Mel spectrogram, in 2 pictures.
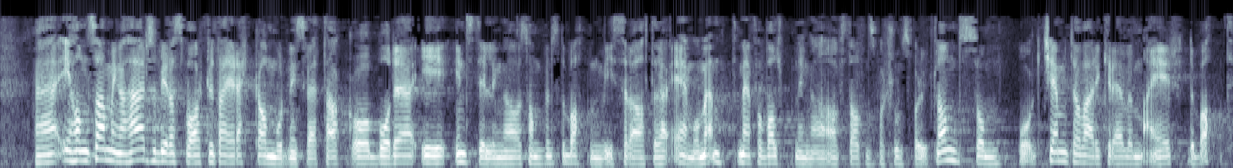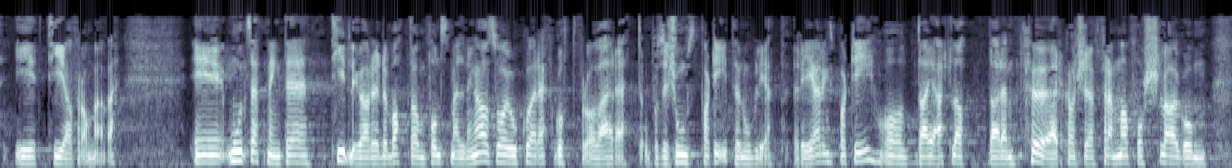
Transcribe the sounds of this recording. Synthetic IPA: ɪɦɑnsɑːmɪŋɑɦæːɾsɔblɪɖɛsʋɑːʈʉːt̪æɪɾʔɛkːəɑnmuːd̪nɪŋsʋeːt̪ʰɑːkɔboːd̪əʔɪʔɪnst̪ɪlːɪŋɑʋsɑmfʉnsd̪ɛbɑt̪ːn̩ʋḭːsədæ̰ɑt̪̚d̪ɛ̰ʔɛ̰mʊmɛ̰nt̪mɛfɔɾʋɑlt̪nɪŋɑɑ̰ʋst̪ɑːt̪n̩sfɑkʂuːnsfɑːɾʉ̰ːt̪ʰlɑnsɔmo̰ːɡçeːmət̪ʰɪlɔʋæːɾəkʰɾeːʋəmʔæ̰ɪɾd̪ɛbɑ̰t̪ːɪt̪ʰiːɑfɾʔɑ̰mːø̰ːʋə̰ɾ | ʔɪmuːt̪sɛt̪nɪŋt̪ʰɪt̪ʰiːd̪lɪɡɑɾəd̪ɛbɑt̪ːɑɾɔmfɔnsmɛld̪ɪŋɑsɔhɑɾjʊkʰuːæɾɛfɡɔt̪ːfɔ̰ɾʔɔ̰ʋæːɾə̰ɛ̰t̪ʊpʊsɪʂuːnspʰɑʈḭːt̪ʰɪlnuːblɪ̰ːɛ̰t̪ɾɛjeːɾɪŋspʰɑʈiːɔd̪ɑɪæʈ̪lɑt̪d̪æːɾɛnføːɾkʰɑnʂəfɾɛmːɑfɔʂɭɑːɡʊm

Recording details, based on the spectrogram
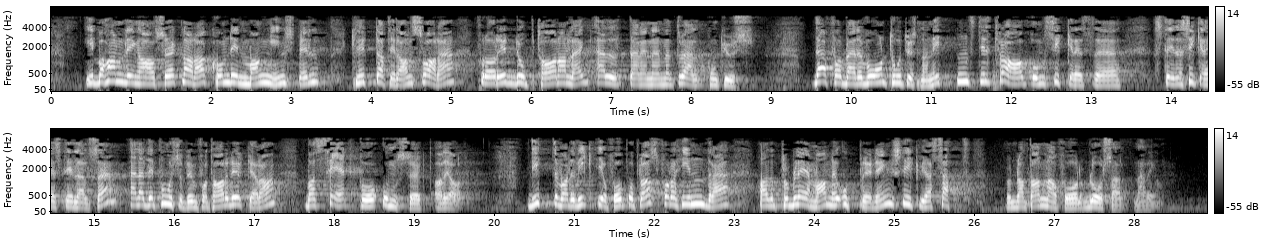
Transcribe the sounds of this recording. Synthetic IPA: ɪbəɦɑnd̪lɪŋɑɑʋsøːknɑd̪ɑkʰɔmd̪ɛɪnmɑŋːəɪnspɪl | kʰnʏt̪ːɑt̪ʰɪlɑnsʋɑːɾəfɔɾɔɾʏd̪ːəʊpːt̪ʰɑːɾɑnlɛɡɛlt̪əɾɛnɛʋɛnt̪ʉɛlːkʊŋkʰʉʂ | d̪æɾfɔɾblæɪd̪ɛʋoːɳt̪ʰuːt̪ʉːsən̩ɔːnɪt̪ːn̩st̪ɪlt̪kʰɾɑːʋʊmsɪkəɾ | ɪsɪkːəɾhɛt̪st̪ɪlːəlsəɛlːəɖ̪ɛpʰuːsɪt̪ʉmfɔɾt̪ʰɑːɾəd̪ʏɾkəɾəbɑseːʈpʰɔʔʊmsøːkt̪ɑɾɛɑ̰ːl | d̪ɪt̪ːəʋɑɖɛʋɪkt̪ɪɔfoːpʰɔpʰlɑsfɔɾɔhɪnd̪ɾəɑt̪pʰɾʊbleːmɑmɛʊpːɾʏd̪ɪŋʂɭiːkʋɪhɑsɛt̪ː | blɑnt̪ɑnːɑfɔɾbloːʂæ̰ɾnæ̰ːɾɪŋɑn

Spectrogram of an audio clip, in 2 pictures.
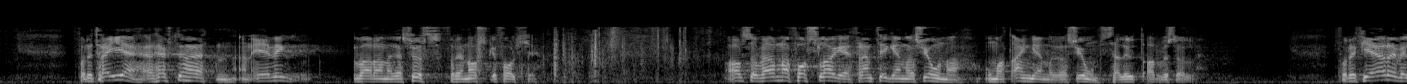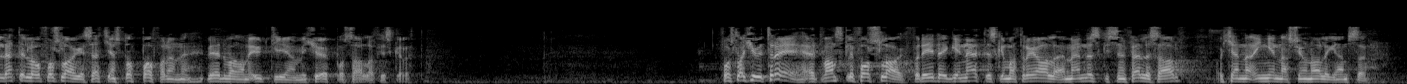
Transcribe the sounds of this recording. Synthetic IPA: fɔ̰ɖ̪ɛːt̪ʰɾɛəæ̰ːɾhɛft̪ʉnəɾɛt̪n̩æ̰nʔeːʋɪ | ʋɑːɾɑnəʁɛsʉsfɔɖ̪ɛnɔskəfɔlçə̰ | ʔɑ̰lsɔʋæɾnɑfɔʂlɑːɡəfɾɛmt̪ʰiːɡɛnəɾɑsɪuːnɑʊ̰mɑt̪ʰæɪnɡɛnəɾɑsɪuːnsɛləɾʉːt̪ʰɑ̰ɾʋəsœ̰lə | fɔɖɛfjæːɾəʋɪld̪ɛt̪ːəloːʋfɔʂlɑːɡəsɛt̪səɛnst̪ɔpːəɾfɔd̪ɛnəʋeːd̪ʋɑːʁənəʉːt̪̚kʰliːəmɛçøːpɔ̰sɑ̰ːlʔɑ̰fɪskə̰ɾɛ̰t̪ | fɔʂlɑːɡçʉːət̪ʰɾeːæɛt̪ʋɑnsklɪfɔʂlɑːɡfɔɖiːd̪ɛɡəneːt̪ɪskəmɑt̪əɾɪɑːləæmɛnːəskəsɪnfɛlːəsɑɾʋʔo̰ːçɛnːəɾɪŋənːɑʂɪʊnɑːləɡʁɛnsə̰ɾ

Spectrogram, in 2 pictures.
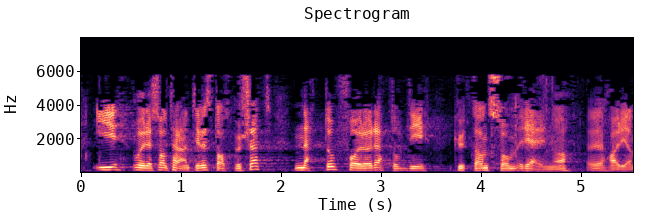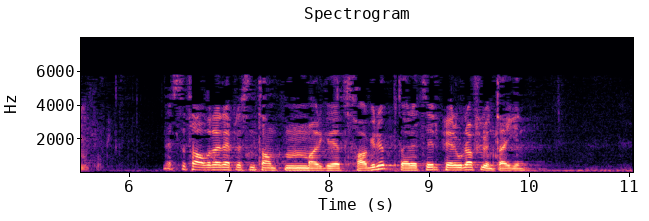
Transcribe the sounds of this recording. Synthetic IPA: ʔɪʋoːɾəsɑlt̪ʰæɳɑt̪iːʋəst̪ɑːt̪sbʉd̪ʂɛt̪ːnɛt̪ːɔpfɔɾɔɾɛt̪ːəɔp̚d̪ikʰʉt̪ːɑnsɔmɾɛjeːɾɪŋɑɦɑɾjɛnːɔ̰mfø̰ːʈ | nɛst̪ət̪ʰɑːləɾæɾɛpɾəsənt̪ʰɑnt̪n̩mɑɾɡəɾeːt̪hɑːɡɾʉpːd̪æɾɛt̪ʰəɾpʰeːɾulɑflʉnt̪ʰæɪɡən

